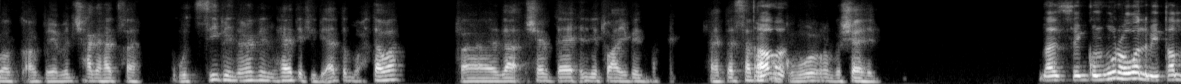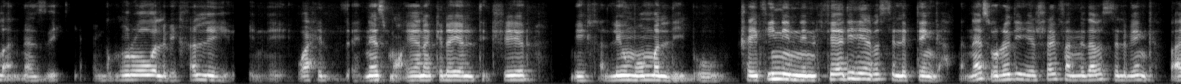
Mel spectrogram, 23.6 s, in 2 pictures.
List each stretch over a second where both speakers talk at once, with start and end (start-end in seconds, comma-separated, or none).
none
